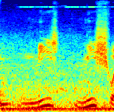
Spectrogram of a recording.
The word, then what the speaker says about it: Mixue: But this company, Mixue, I think it's pronounced, M-I-X-U-E, is now also coming to the United States.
